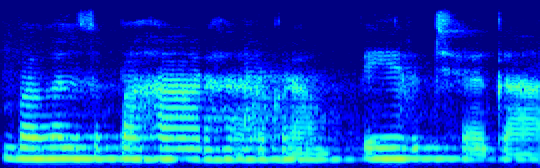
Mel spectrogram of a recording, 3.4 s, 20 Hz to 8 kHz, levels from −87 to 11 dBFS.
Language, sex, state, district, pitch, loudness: Hindi, female, Bihar, Samastipur, 185 Hz, -39 LUFS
